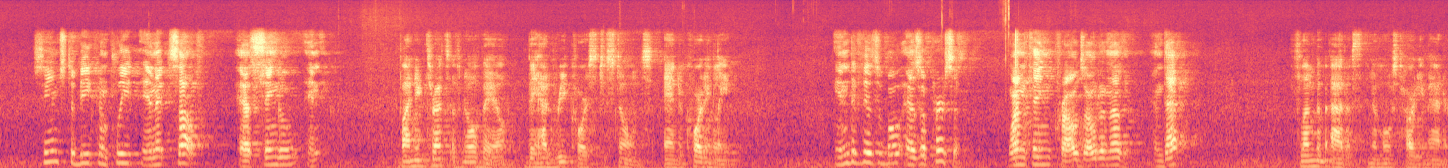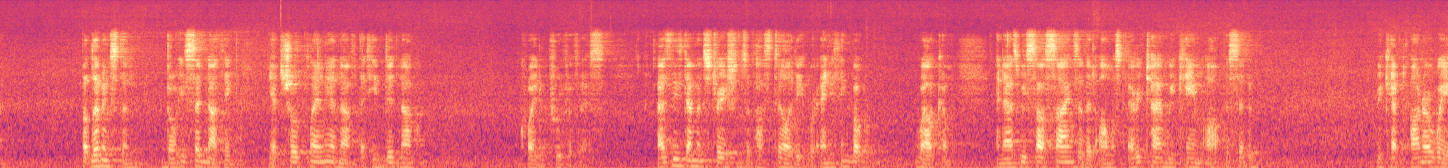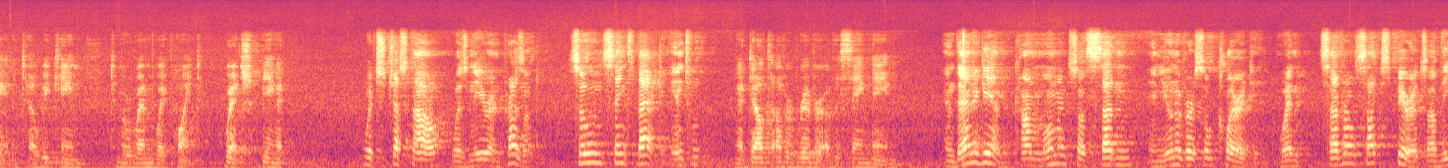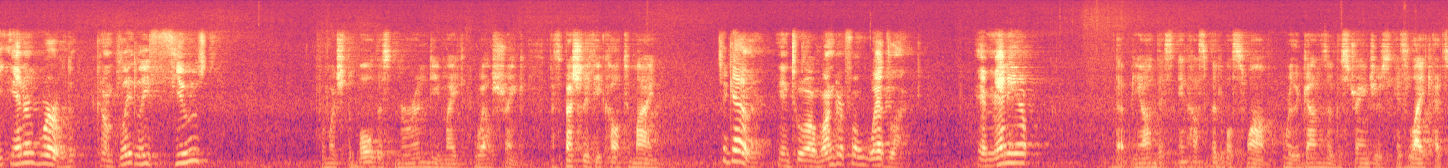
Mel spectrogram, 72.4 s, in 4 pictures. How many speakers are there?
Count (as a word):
two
